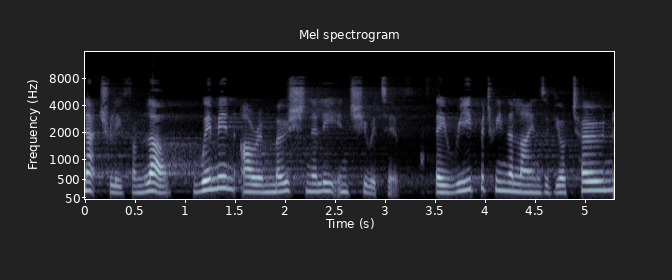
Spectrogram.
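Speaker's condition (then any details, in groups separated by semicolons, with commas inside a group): No condition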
